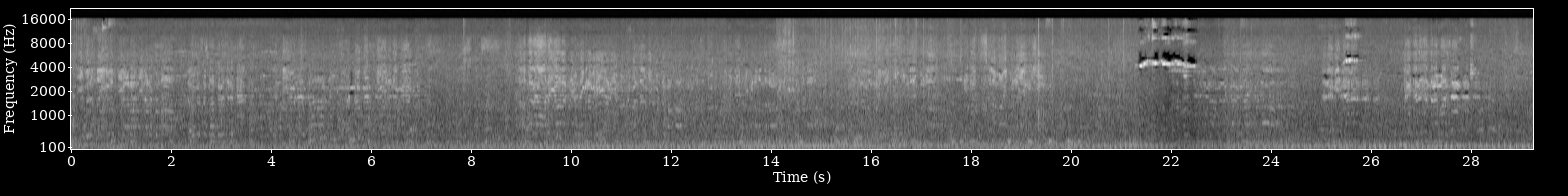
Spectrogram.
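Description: Many motorcycle and scooter engines idle and rumble close by outdoors.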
